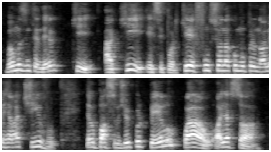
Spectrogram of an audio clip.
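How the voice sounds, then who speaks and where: A man's voice: a little high, expressive, moderate pace, vocal fry, a little mellow. A man with a Brazilian Portuguese accent teaching a recorded lesson, explaining step by step and often checking in with his students.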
